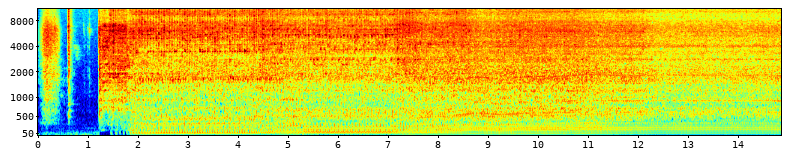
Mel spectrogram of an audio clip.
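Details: John Deere 318 with Onan P218G twin, after carburetor cleaned and stuck needle valve freed, hand-choked: cranks, catches and settles into an even, steady twin-cylinder fast idle with no misses or knocks; running normally.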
